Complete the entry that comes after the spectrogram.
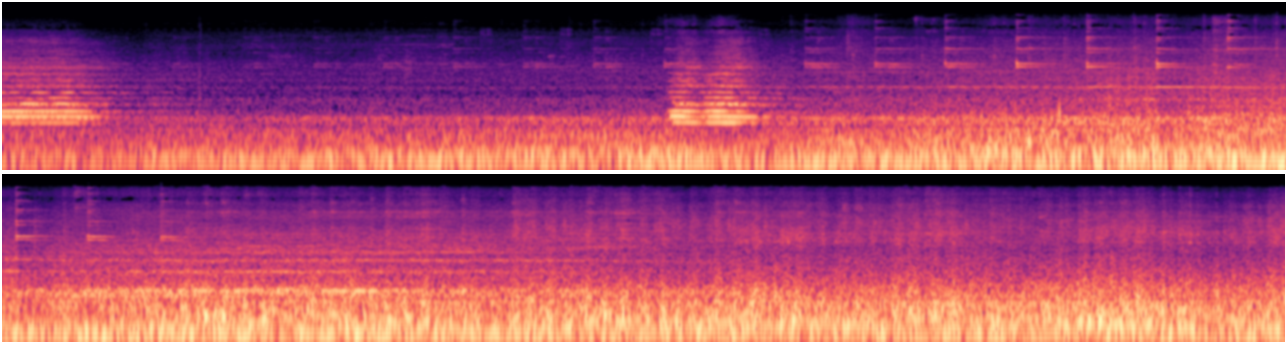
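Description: A CSX diesel-hauled freight train approaching and passing. The locomotive horn sounds and ends about a second in, then gives one short blast about seven seconds in, while a bell rings about twice a second until about halfway through. The locomotives' rumble builds as they go by, then gives way to the rolling and clatter of covered hoppers and boxcars over the rails.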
